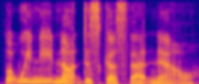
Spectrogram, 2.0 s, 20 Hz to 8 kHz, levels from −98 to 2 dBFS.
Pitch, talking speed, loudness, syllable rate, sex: 220 Hz, 210 wpm, -15 LUFS, 4.2 syllables/s, female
